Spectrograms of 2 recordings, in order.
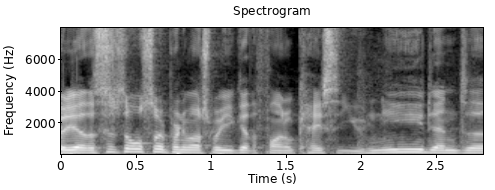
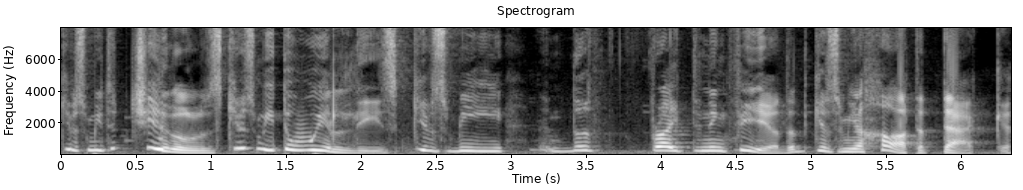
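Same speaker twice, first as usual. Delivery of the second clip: put-on Italian accent, high and swooping; 8 semitones higher than usual. Speaker commenting on a creepy area while playing, in a put-on Italian accent. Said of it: "I don't know why I'm using an Italian accent".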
